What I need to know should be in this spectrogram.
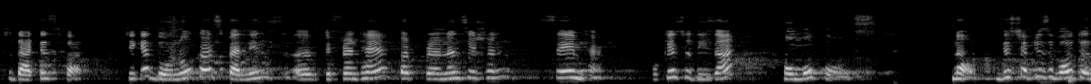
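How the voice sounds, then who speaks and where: An Indian woman teaching an online class in a high, bright voice, talking in an unhurried way. She mixes Hindi and English and keeps checking that her pupils follow her. Her voice rings with a long reverb, as though she is in a bare room.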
